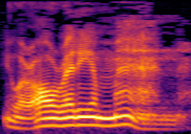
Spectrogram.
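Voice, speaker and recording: A man voicing a proud, gentle old fisherman in an audiobook, measured and plainspoken. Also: medium pitch, expressive, no echo, muffled recording, voice pushed up. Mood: gentle, resigned. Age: older.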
